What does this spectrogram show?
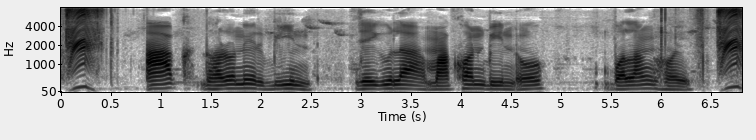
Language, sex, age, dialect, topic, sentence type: Bengali, male, <18, Rajbangshi, agriculture, statement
